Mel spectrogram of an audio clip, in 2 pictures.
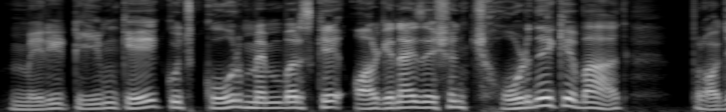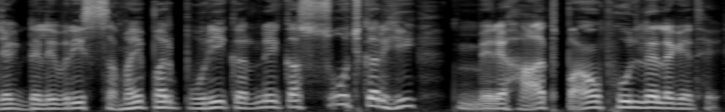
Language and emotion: Hindi, fearful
